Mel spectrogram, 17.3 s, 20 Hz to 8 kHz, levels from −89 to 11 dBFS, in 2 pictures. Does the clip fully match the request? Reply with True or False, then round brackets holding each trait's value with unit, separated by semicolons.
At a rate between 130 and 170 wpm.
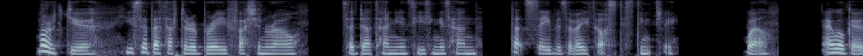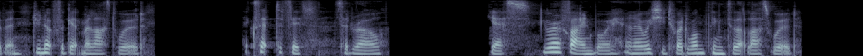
False (185 wpm)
